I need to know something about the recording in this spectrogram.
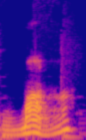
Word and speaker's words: ㅁ: It should be nasal and bilabial and voiced. What does that mean? Well, when you pronounce ma, block your nose and pronounce ma. Ma, ma. You will hear a sound weird because the air goes through your nose and touch your vocal cords. Ma, ma. And you will feel that it vibrates. It's just like the English M in mom.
